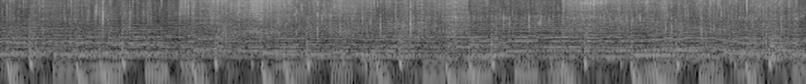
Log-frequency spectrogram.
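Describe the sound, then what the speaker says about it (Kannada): Stuffed capsicum cooks slowly in a pan over a low flame, giving a steady, close sizzle and crackle of frying that runs unbroken throughout with no voices. "ತುಂಬ ಕಮ್ಮಿ ಫ್ಲೇಮಲ್ಲಿ ನಿಧಾನಕ್ಕೆ ಬೇಯಿಸ್ಬೇಕು"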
